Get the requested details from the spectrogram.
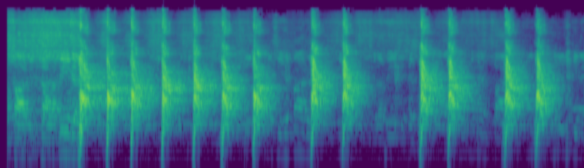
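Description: A dog barks repeatedly in sharp, loud bursts, roughly two a second with brief pauses.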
